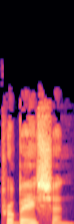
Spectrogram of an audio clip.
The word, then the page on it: probation: American English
